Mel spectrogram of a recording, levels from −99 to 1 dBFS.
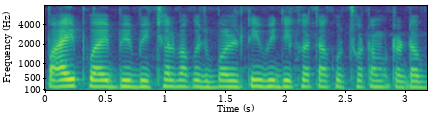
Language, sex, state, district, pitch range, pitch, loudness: Bhojpuri, female, Uttar Pradesh, Deoria, 210-220 Hz, 215 Hz, -18 LUFS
